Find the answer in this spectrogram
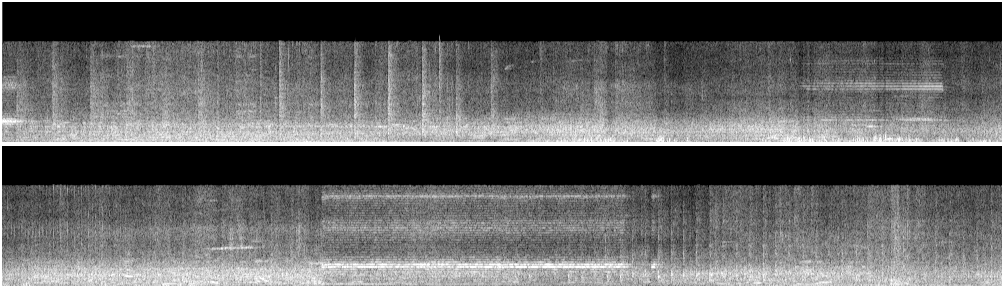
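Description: Busy street noise: people's voices talking over running vehicle engines and motorbikes. A steady tone is held for about three seconds a little past the middle.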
